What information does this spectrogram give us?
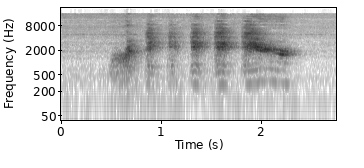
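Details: Pet African grey parrot, male, indoors, imitating a phone, barks and burps; a series of five harsh, rasping squawk-like bursts rising in loudness, the last one longer and falling in pitch, with a faint steady hum behind.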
